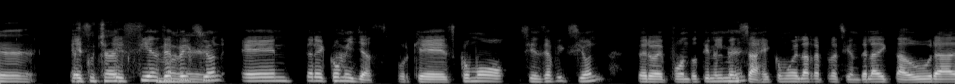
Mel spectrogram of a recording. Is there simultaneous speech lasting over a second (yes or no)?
yes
